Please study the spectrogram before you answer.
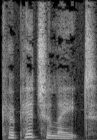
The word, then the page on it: capitulate: American English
